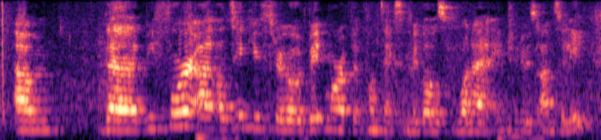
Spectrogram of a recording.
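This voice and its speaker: A fairly high-pitched woman with a Dutch accent, with audible room echo and noticeable background noise. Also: moderate pace. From Netherlands. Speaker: consultant, workshop facilitator. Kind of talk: conference presentation. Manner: hesitant, many fillers.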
